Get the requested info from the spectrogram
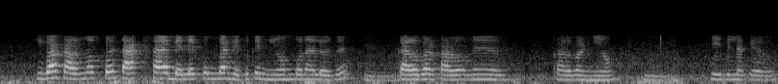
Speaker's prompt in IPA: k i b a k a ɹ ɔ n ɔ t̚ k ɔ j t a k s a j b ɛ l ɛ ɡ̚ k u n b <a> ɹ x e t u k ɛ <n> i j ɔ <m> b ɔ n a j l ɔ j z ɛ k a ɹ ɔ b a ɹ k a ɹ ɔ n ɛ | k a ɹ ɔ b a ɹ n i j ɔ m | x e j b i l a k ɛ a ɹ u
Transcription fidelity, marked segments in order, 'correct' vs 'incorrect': correct, correct, correct

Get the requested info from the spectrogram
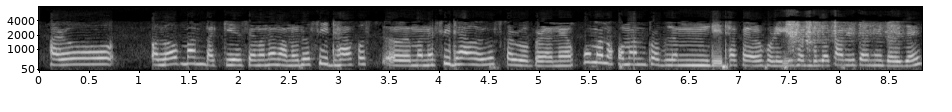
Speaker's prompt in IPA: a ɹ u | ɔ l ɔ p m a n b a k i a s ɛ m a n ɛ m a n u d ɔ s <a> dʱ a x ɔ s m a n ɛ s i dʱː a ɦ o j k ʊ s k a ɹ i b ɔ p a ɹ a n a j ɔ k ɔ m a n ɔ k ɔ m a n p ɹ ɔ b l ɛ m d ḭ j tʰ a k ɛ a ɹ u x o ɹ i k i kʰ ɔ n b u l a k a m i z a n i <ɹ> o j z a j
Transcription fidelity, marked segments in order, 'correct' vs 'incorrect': incorrect: i, incorrect: l

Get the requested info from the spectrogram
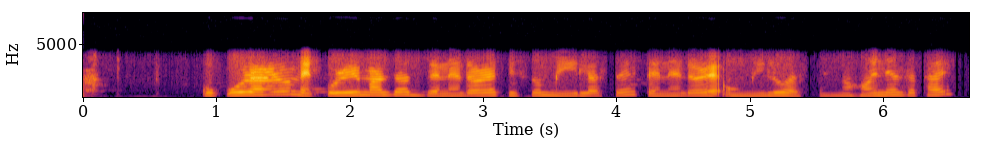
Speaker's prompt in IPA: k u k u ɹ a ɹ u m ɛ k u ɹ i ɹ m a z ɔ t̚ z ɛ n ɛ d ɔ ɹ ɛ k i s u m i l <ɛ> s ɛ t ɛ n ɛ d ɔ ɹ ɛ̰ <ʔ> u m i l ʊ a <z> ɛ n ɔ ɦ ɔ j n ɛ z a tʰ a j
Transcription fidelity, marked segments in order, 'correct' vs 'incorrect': incorrect: a, correct, incorrect: s

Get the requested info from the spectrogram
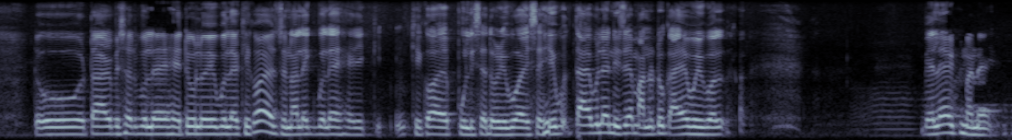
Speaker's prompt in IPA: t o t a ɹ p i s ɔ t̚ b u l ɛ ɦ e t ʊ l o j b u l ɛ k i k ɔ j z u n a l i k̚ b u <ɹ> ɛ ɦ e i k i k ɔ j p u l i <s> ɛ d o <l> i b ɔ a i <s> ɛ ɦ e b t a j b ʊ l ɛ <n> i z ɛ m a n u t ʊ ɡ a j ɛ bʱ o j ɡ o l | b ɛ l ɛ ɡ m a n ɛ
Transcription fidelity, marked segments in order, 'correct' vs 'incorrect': incorrect: l, correct, incorrect: ɹ, correct, correct

